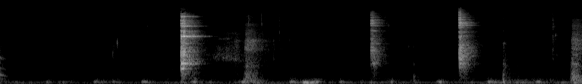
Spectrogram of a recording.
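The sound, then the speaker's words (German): Several sharp clinks ring out as glasses are clinked together in a toast, separated by brief pauses, with faint low rumbling and small knocks in between; no one speaks. “Prost. Prost.”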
